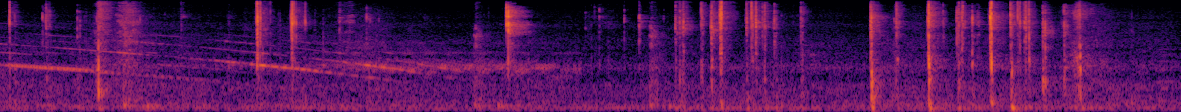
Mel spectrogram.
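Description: Computer keyboard typing as a Google username and password are entered: irregular crisp key clicks, sparse at first then quicker clustered bursts near the end, with faint falling tones drifting in the background.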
